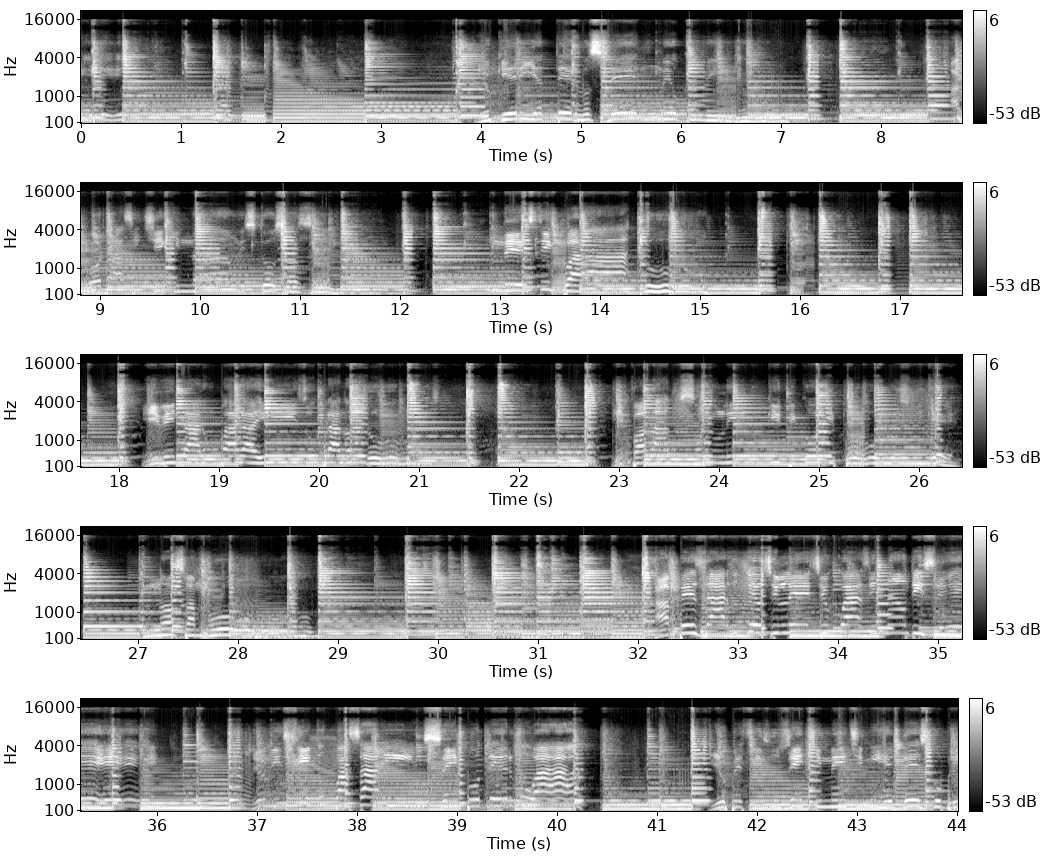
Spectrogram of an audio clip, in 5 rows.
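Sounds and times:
man singing with vibrato: 0.0 - 1.5, 3.8 - 7.5, 8.4 - 11.6, 12.7 - 15.8, 18.0 - 29.1, 32.0 - 40.6, 41.2 - 44.0
acoustic guitar strummed: 0.0 - 44.0.

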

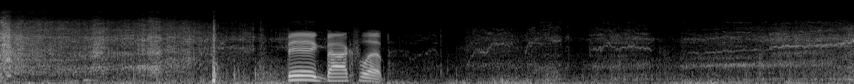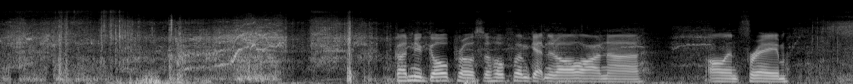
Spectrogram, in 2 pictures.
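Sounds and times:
electric motor whining: 0.0 - 17.0
tyres on dirt and gravel: 0.0 - 17.0.

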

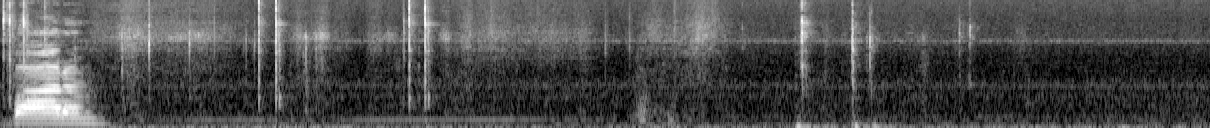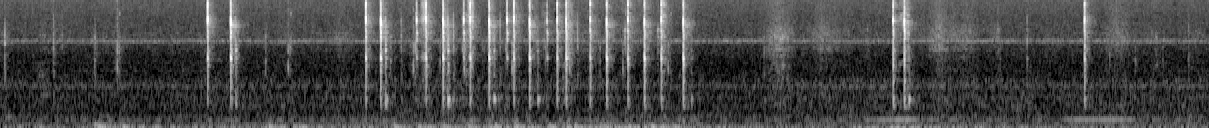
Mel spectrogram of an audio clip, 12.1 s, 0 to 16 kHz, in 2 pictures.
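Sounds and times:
low steady hum: 0.0 - 12.0
keyboard keystrokes: 6.5 - 9.6
mouse clicks: 7.1 - 9.6.

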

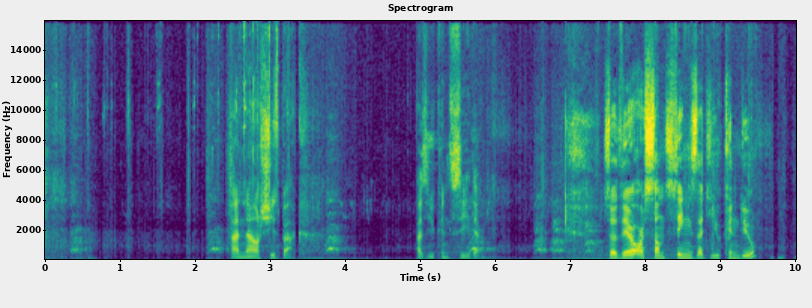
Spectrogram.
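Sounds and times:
footsteps on road: 0.0 - 10.0.

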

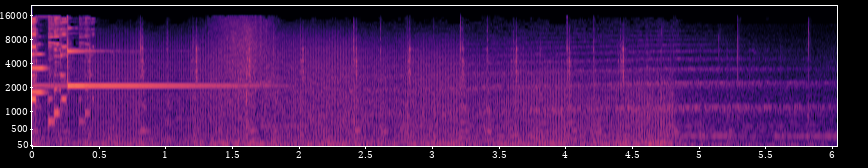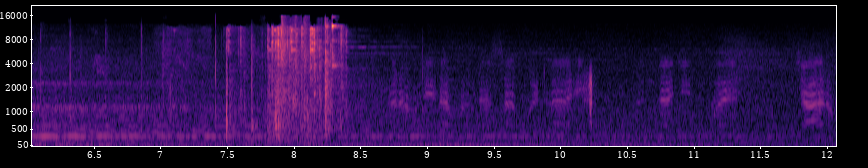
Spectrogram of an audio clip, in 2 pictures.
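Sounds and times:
jangling clatter: 7.5 - 8.5.

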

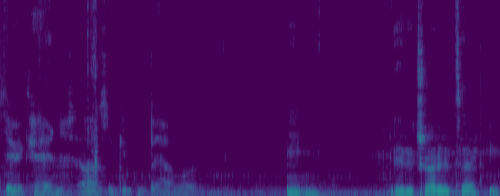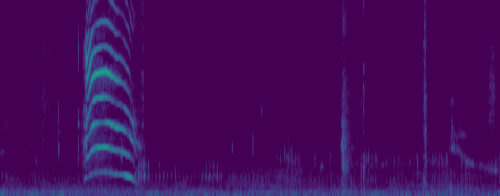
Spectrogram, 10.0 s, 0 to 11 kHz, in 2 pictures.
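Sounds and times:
kitten meowing: 5.8 - 6.5.

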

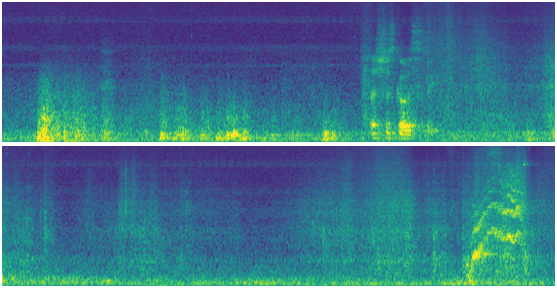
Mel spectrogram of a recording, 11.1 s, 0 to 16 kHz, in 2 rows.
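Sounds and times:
thunder rumbling: 0.0 - 11.0.

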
